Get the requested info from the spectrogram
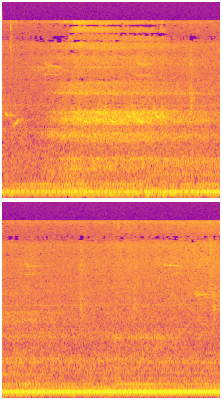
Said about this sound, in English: I'm sure you can hear the wind. And that's my indicator. As I sit in meditation each moment, I hear the wind every time I get a thought that's in line with Mother Nature.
